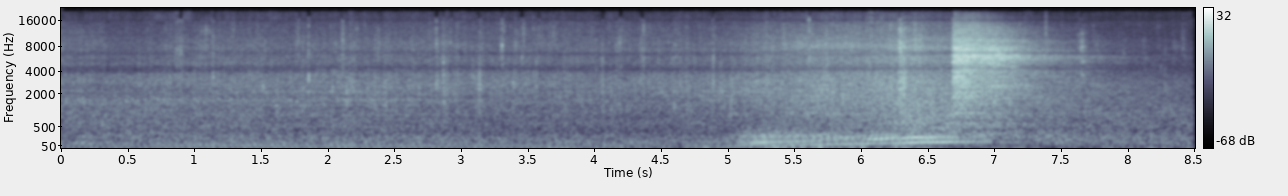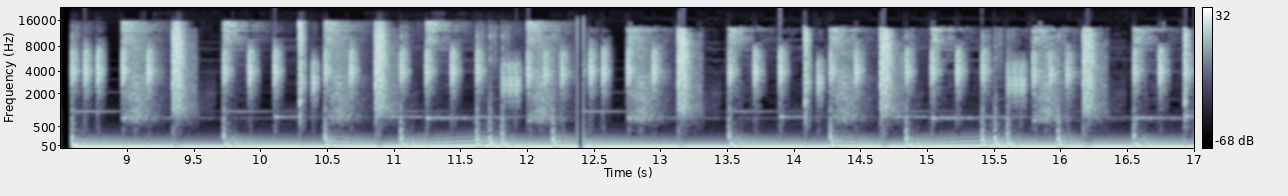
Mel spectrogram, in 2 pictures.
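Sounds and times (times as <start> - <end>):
car engine accelerating: 0.0 - 8.6
road traffic noise: 0.0 - 8.6
music: 8.6 - 17.0.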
